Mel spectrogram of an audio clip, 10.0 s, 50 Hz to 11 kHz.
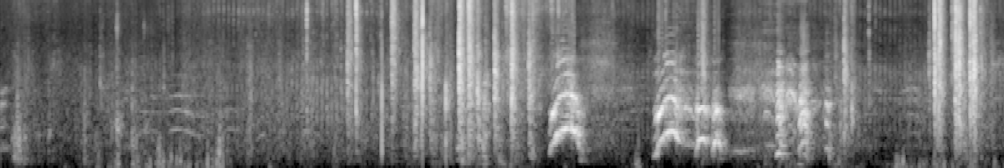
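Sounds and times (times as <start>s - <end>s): people shouting: 5.4s - 7.4s.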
